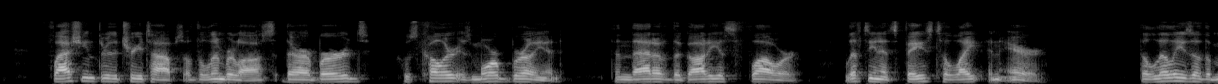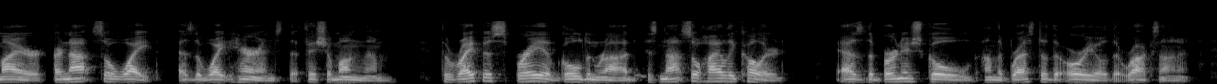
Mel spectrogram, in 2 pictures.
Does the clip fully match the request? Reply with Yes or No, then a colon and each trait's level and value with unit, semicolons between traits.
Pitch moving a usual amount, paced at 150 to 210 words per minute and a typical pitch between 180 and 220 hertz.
No: average, 4.0 semitones; average, 170 wpm; low, 120 Hz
